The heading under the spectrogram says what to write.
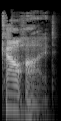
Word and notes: cowhide: American English

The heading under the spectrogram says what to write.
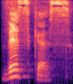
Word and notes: viscous: American English

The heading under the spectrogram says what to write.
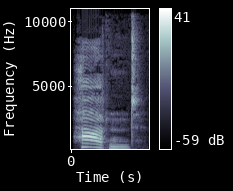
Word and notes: hardened: British English

